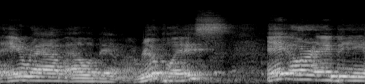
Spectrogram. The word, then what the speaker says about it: Arab: Arab Alabama real place a r a b Alabama really should be pronounced Arab Alabama I love that they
